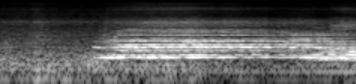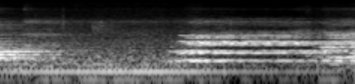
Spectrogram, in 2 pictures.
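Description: A choir of young men and women sings in harmony in a large hall.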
